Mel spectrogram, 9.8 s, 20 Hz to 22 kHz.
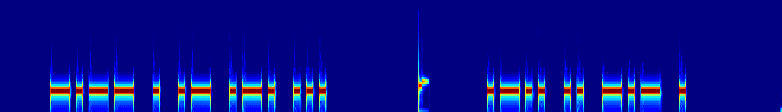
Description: Morse code, heard as a keyed tone, about 15 wpm, 700 Hz. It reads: YEARS LIKE
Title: Sets of 2 Words - New Word Drill - 15wpm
